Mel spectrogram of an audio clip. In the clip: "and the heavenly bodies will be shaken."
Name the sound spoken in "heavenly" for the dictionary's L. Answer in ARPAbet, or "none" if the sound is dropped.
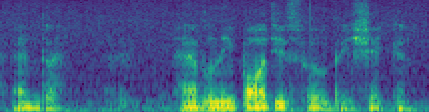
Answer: L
